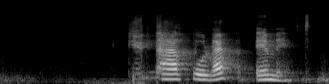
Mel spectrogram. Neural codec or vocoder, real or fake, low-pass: codec, 16 kHz in and 24 kHz out, 0.6 kbps, FocalCodec, streaming, 2048 codes; fake; 10.8 kHz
